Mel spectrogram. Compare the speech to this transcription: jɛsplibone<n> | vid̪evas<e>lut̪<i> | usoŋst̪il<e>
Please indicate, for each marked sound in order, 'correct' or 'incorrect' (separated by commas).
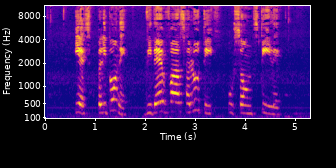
incorrect, incorrect, correct, correct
